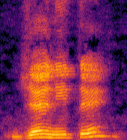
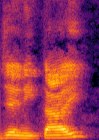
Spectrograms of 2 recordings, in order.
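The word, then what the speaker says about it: γίνεται: Pero se escribe como diptongo ai. Aquí no escribe genitai, sino genite. Nada más como se pronuncia.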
